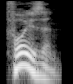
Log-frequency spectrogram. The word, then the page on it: foison: British English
